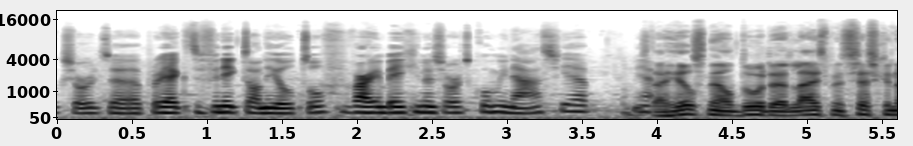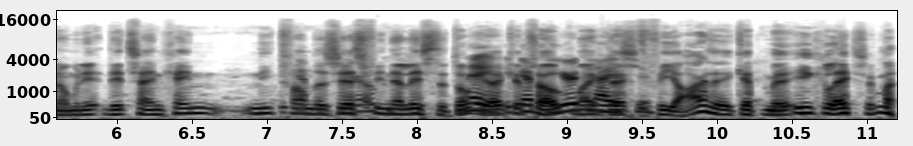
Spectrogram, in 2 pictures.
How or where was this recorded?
busy venue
